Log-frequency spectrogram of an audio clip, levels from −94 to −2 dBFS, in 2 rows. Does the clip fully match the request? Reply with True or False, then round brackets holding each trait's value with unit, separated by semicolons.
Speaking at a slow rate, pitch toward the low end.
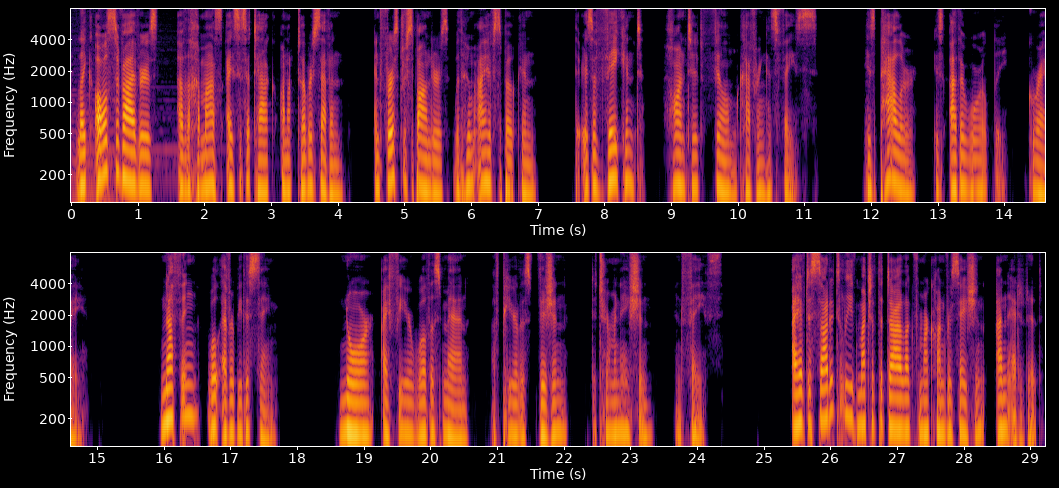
False (130 wpm; 145 Hz)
